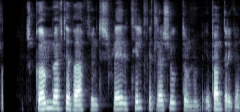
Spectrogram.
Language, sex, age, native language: Icelandic, male, 40-49, Icelandic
